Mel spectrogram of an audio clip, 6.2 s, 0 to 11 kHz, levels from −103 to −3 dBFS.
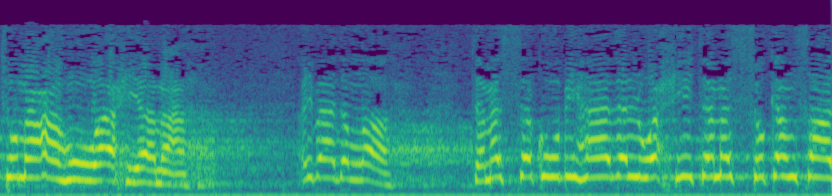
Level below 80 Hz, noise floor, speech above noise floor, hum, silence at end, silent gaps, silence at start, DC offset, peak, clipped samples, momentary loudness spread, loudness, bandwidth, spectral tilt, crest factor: -52 dBFS; -38 dBFS; 23 dB; none; 0 s; none; 0 s; 1%; -4 dBFS; under 0.1%; 16 LU; -16 LUFS; 7 kHz; -8 dB/octave; 12 dB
